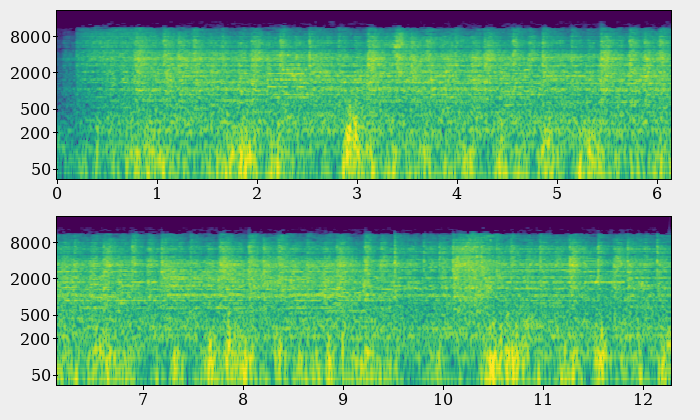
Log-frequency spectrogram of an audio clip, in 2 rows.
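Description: Music with percussive beats from a promotional video, played through the Vivo V5s smartphone's single loudspeaker.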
